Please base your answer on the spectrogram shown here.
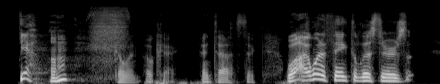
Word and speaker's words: Cohen: And am I pronouncing that correctly? Yeah. Cohen.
